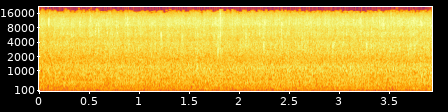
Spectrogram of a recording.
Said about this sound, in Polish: A potem z tego giganta lunął ulewny deszcz.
